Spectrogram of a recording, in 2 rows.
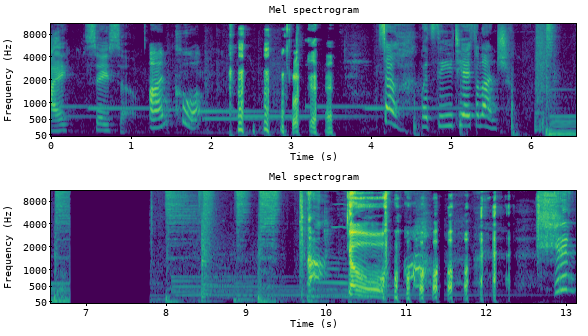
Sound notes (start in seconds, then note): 2.2 laughing; 10.3 laughing and Cringing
